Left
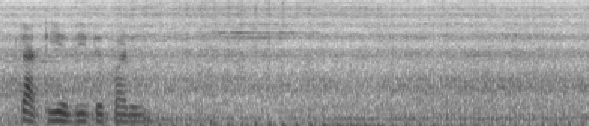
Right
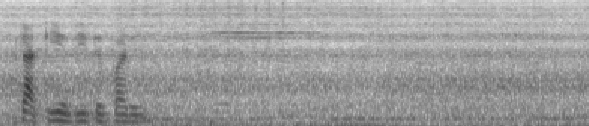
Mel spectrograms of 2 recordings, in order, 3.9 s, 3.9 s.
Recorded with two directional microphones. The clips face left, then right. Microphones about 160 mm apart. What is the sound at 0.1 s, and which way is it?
Speech, 15° left (ahead or behind).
